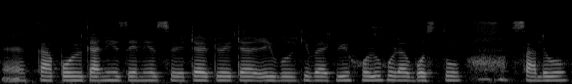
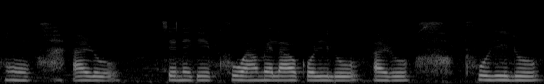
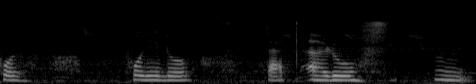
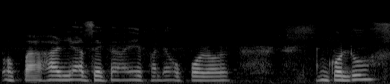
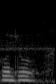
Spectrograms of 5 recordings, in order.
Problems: background sounds at intervals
